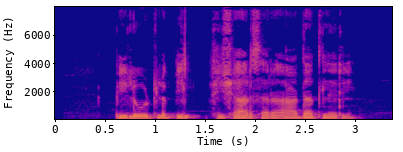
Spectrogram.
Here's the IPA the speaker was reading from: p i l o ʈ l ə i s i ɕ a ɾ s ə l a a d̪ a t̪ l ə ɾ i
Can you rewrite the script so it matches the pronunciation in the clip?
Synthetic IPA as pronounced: p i l o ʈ l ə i f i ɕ a ɾ s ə ɾ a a d̪ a t̪ l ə ɾ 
